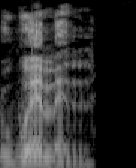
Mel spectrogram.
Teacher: the O in the word women is pronounced more like an I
